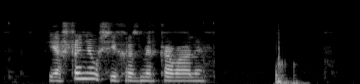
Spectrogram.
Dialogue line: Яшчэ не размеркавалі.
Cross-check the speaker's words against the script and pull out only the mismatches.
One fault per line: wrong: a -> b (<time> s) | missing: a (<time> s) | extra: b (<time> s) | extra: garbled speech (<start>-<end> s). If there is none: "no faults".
extra: ўсіх (1.0 s)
